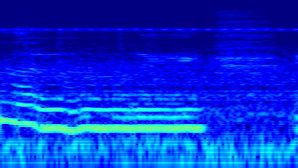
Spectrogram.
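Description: A male voice holds a long, low sung note in a Khmer chapei song. It glides down at the start and breaks off about one and a half seconds in.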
